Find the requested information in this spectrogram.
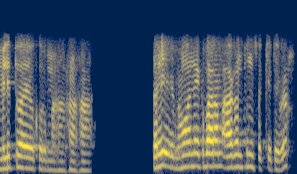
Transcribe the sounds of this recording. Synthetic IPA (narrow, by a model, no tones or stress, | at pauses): mɪlɪt̪ʋaːjokuɾmɐɦãɦãːɦãː | t̪ɐɾɦibʱɐʋaneːkbaːɾɦɐmaːɡə̃nt̪ʰunsɐkːet̪ʰeba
